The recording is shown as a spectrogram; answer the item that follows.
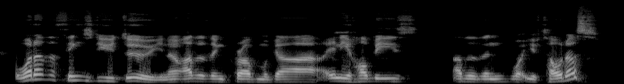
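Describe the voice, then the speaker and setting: Here is a man with a plain, everyday voice and a fairly high pitch. He talks at a moderate pace with lively intonation. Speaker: interviewer, martial arts instructor. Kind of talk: casual interview.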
